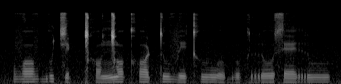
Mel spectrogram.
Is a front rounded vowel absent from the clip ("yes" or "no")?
yes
